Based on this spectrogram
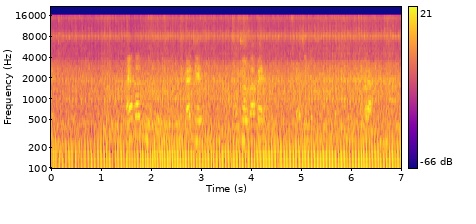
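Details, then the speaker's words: Yamaha Mio Sporty that was dead, started after carburetor service and spark plug refit; low single-cylinder putter with an uneven, slightly hunting beat; leak found at the membrane, to be repaired; unsteady idle. "Baiklah, jadi di bagian motor sudah menyala. Cuman ada kendala baru ya teman-teman. Ada kendala baru, yaitu ada kebocoran di bagian sini. Ya, lebih tepatnya ada kebocoran di bagian membran."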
